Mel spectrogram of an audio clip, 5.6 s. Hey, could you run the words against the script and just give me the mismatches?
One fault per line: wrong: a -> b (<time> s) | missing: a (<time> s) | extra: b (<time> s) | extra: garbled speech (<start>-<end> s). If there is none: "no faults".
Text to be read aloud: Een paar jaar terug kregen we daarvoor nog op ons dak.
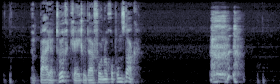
no faults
